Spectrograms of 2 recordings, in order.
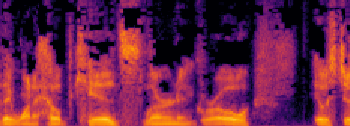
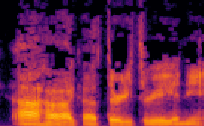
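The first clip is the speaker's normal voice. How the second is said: put-on teasing tone, much higher, slower; 6 semitones higher than usual. Recalling having more credits than a girlfriend: retelling teasing a girlfriend. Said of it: "I was teasing her like".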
